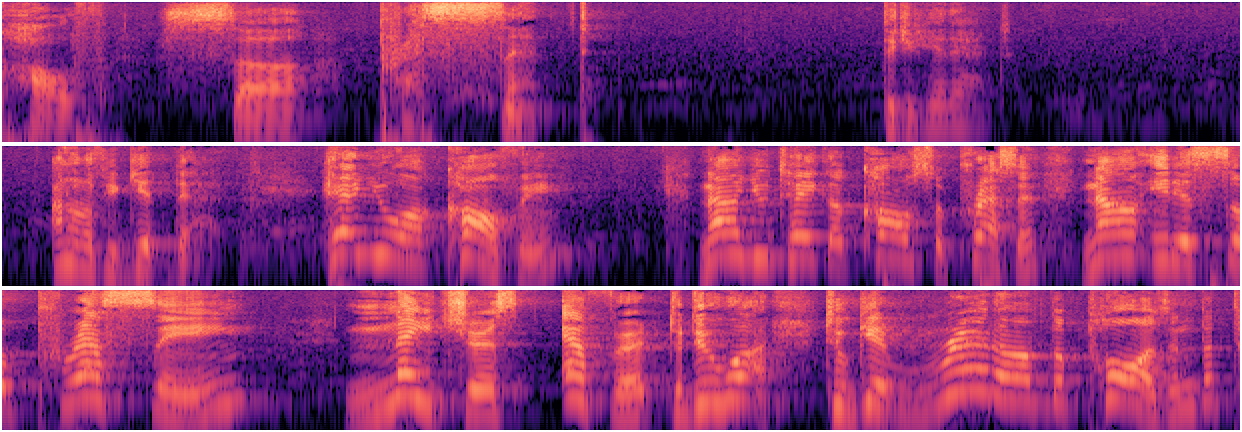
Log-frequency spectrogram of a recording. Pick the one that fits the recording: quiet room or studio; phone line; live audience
live audience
